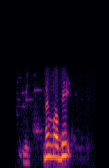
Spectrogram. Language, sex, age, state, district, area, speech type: Hindi, male, 18-30, Madhya Pradesh, Ujjain, urban, conversation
